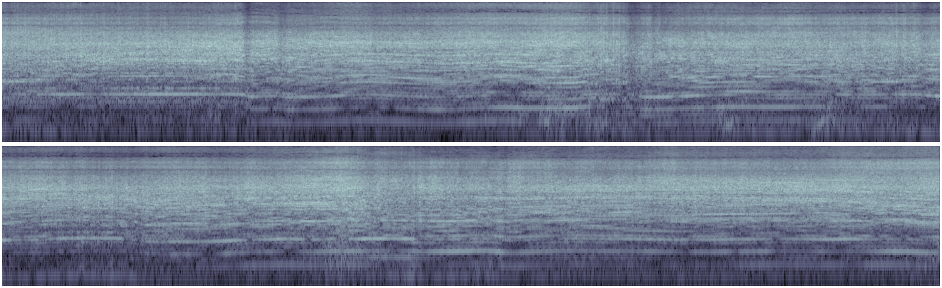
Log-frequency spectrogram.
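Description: A car engine held at high revs through a burnout, its note wavering and dropping briefly every few seconds as the throttle is worked. Underneath is a steady hiss of spinning rear tyres.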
